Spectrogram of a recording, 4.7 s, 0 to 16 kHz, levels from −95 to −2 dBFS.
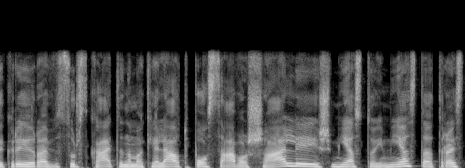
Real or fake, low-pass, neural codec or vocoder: real; 10.8 kHz; none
